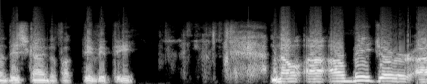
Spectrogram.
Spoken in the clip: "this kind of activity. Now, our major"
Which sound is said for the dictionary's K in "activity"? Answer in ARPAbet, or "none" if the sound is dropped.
K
